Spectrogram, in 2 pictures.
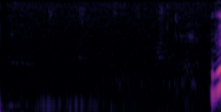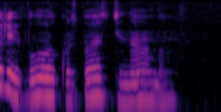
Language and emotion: Russian, sad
